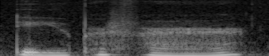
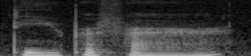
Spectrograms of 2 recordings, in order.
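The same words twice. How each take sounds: The two takes are said the same way.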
